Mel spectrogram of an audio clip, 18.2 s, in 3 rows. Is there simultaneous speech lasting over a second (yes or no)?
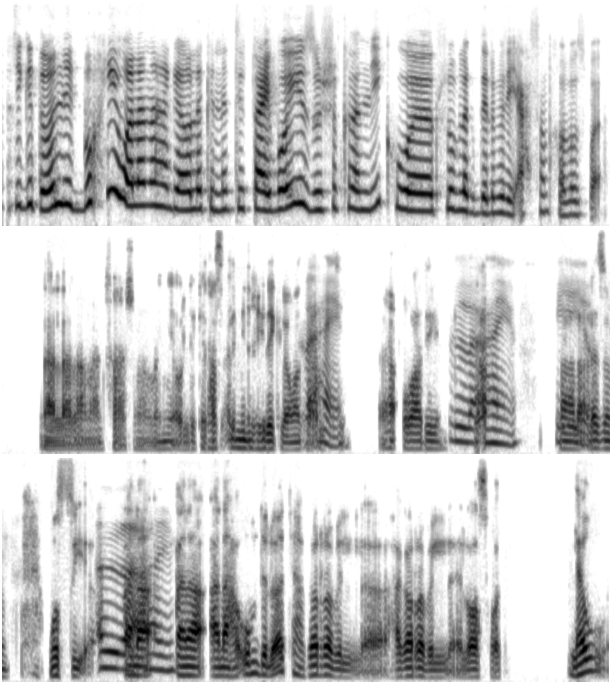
no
